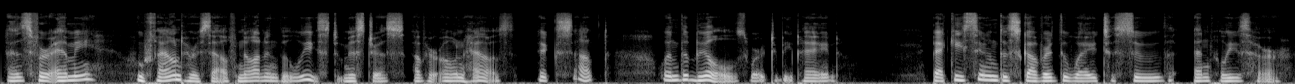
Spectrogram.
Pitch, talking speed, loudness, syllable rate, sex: 165 Hz, 155 wpm, -17 LUFS, 4.1 syllables/s, female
